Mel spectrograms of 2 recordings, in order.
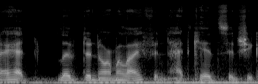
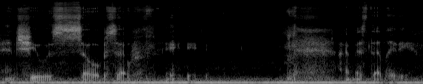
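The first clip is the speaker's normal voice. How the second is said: whispered grief; 11 semitones lower, 6 dB quieter than usual. Real, not acted. Grieving mother memory, whispered.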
